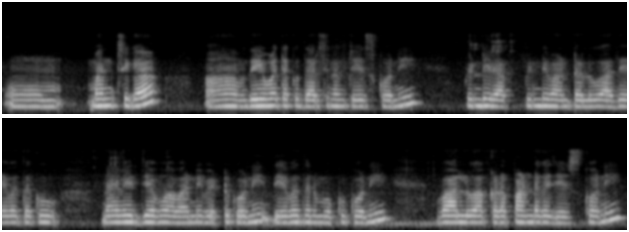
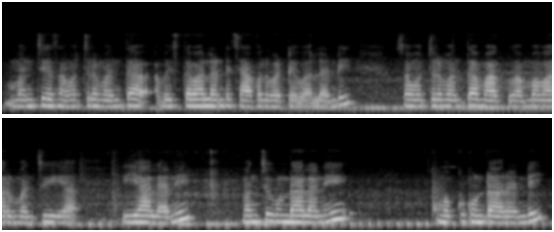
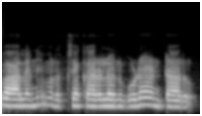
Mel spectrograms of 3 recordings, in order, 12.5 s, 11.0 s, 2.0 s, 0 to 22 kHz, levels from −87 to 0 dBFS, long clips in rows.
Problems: background sounds at intervals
